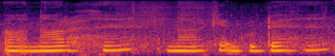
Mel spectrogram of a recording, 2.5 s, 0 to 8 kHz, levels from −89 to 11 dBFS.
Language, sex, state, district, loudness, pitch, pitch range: Hindi, female, Bihar, Kishanganj, -15 LUFS, 195 Hz, 190-210 Hz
